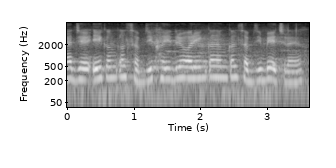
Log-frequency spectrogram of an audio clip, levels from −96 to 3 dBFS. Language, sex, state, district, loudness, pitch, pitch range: Hindi, female, Gujarat, Valsad, -15 LUFS, 220 Hz, 205-235 Hz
